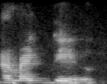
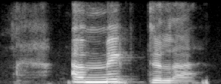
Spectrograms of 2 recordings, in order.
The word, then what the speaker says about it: amygdala: hey wait a minute remind me how i should be pronouncing a mcdail amygdala thank you amygdala and maria is always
